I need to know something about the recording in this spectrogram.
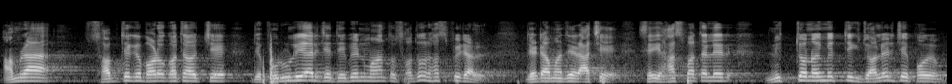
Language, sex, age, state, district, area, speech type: Bengali, male, 60+, West Bengal, Purulia, rural, spontaneous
